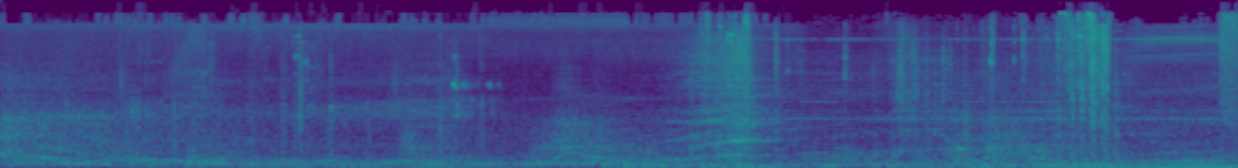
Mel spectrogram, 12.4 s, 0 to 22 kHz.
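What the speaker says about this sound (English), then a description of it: "Start your engines, folks." Car engines rumble and rev in Cyberpunk 2077, a low continuous drone with several surges and passing swells, moderately loud with no speech.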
